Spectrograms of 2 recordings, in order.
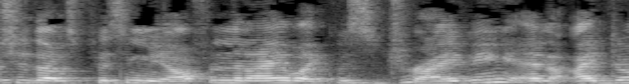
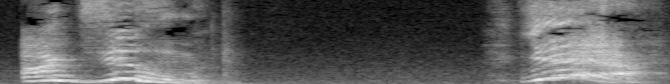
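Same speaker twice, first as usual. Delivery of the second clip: hyped cheer, much higher and louder; excited echo; 9 semitones higher, 6 dB louder, much slower than usual. Pretend. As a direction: shout "on Zoom!" like a crowd at a rave. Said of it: "That echo".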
